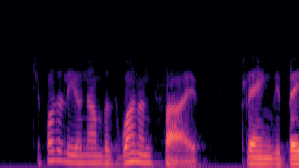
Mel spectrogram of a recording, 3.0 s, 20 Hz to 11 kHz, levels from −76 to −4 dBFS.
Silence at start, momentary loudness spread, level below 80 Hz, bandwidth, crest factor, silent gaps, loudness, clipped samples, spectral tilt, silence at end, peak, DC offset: 0.4 s; 11 LU; -52 dBFS; 4.3 kHz; 18 dB; none; -31 LUFS; under 0.1%; -10.5 dB/octave; 0 s; -12 dBFS; under 0.1%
